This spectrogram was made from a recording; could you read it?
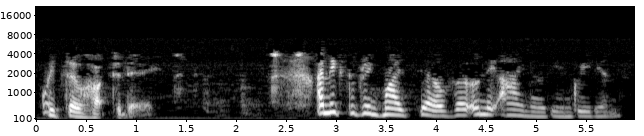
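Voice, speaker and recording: Sultry teasing hostess. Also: female voice, fairly low pitch, animated, normal speed, breathy edge, full character voice. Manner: teasing and seductive. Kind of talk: 1970s radio drama acting. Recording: tinny lo-fi old radio broadcast.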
